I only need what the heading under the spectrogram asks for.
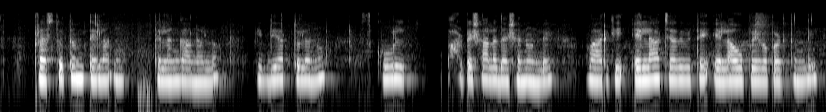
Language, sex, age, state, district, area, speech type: Telugu, female, 30-45, Telangana, Warangal, urban, spontaneous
